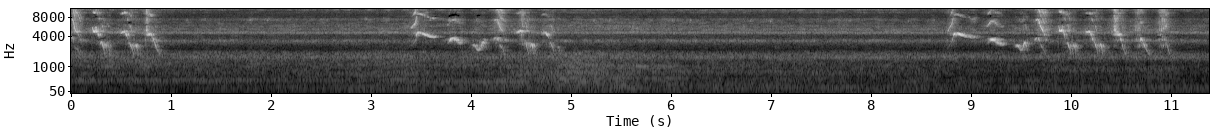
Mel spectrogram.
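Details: ['Natural Oriental magpie-robin singing its fighting song: three bursts of high clear whistles mixed with rapid sharp downward strokes, separated by pauses of several seconds, with faint background hiss.']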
